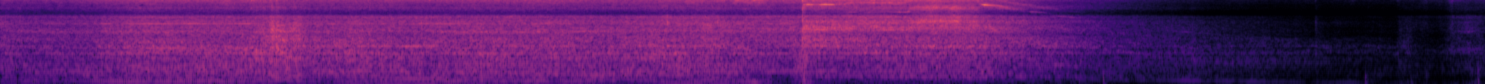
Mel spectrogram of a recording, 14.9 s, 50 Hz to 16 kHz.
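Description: Dyson Ball Animal 2 vacuum cleaner sucking up a large clump of debris: a loud, steady motor roar that holds for about ten seconds, then winds down and fades out, with no talking.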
